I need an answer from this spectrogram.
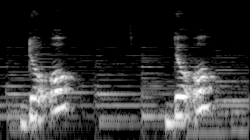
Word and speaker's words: Đỗ: But when you pronounce O, you open your mouth bigger than when you pronounce U, but smaller than when you pronounce A.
